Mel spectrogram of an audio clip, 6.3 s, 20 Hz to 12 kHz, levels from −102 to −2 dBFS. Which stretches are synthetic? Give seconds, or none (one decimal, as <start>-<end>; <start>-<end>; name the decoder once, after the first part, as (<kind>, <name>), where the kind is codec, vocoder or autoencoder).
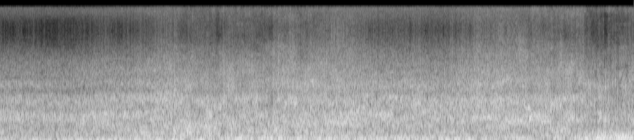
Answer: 1.7-3.3 (codec, HILCodec); 5.2-6.3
